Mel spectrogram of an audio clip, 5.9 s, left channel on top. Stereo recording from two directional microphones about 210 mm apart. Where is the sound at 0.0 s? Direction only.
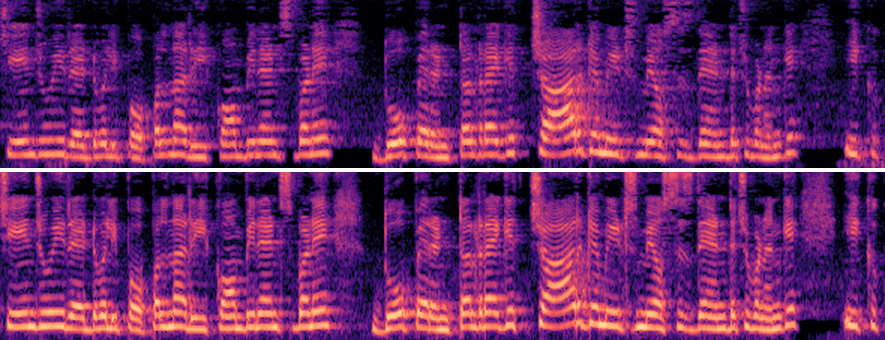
55° right (ahead or behind).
